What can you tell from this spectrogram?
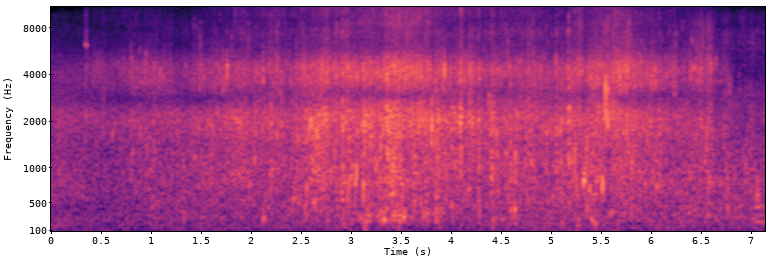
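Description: River water rushing and splashing, swelling louder about two and a half seconds in and easing off near the end.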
